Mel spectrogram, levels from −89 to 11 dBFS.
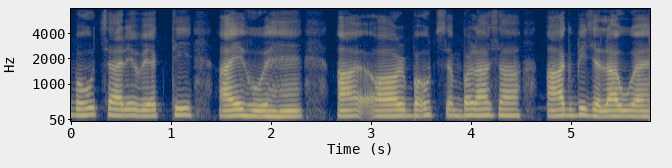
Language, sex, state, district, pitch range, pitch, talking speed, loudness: Hindi, male, Jharkhand, Deoghar, 150-165 Hz, 155 Hz, 165 wpm, -17 LUFS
